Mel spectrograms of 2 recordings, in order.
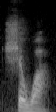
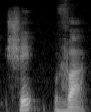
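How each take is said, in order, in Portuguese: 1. A consoante do meio soa como w. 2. A consoante do meio soa como v. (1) "em aramaico ... será chamada de Shewa" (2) "em hebraico eu chamava essa letra aqui, o Shevá, de Shevá, com um V aqui, não um W"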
